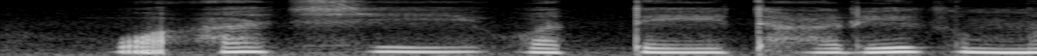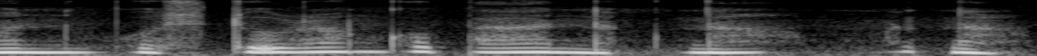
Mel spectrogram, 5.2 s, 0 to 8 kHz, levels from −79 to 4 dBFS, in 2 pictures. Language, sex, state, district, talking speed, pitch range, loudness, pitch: Garo, female, Meghalaya, West Garo Hills, 70 wpm, 205-235 Hz, -16 LUFS, 215 Hz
